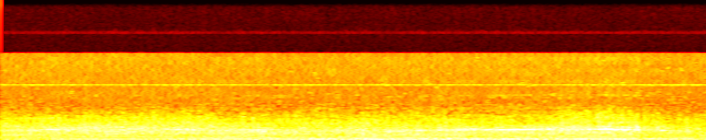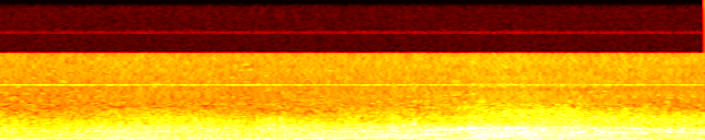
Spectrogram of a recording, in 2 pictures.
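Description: Diesel engine of a tracked military vehicle running, its whine drifting slowly up and down in pitch.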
